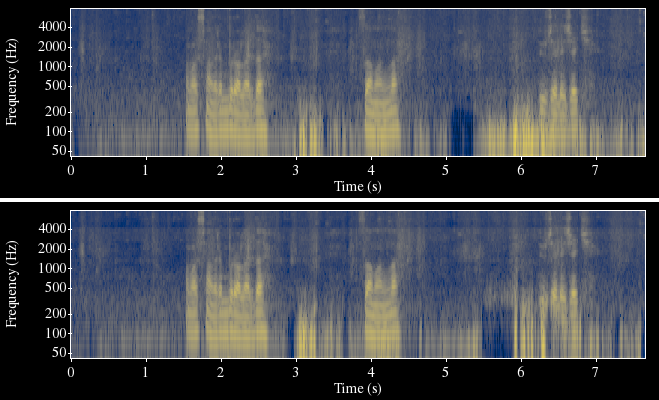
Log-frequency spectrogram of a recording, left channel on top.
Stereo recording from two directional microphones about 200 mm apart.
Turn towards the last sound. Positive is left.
turn(degrees=0)  # may be behind; listen again after turning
